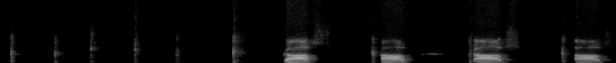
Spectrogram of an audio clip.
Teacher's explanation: काफ जहां से निकल रहा वो कॉफ के करीब से ही निकल रहा, यानी जबान के बीच में से।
